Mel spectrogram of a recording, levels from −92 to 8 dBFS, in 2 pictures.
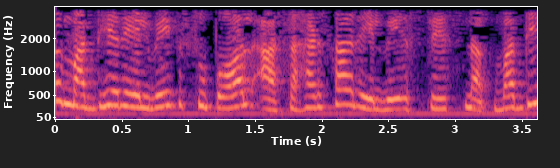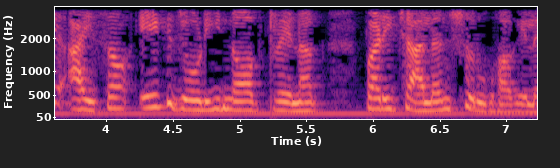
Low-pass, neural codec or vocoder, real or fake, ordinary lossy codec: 3.6 kHz; none; real; none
